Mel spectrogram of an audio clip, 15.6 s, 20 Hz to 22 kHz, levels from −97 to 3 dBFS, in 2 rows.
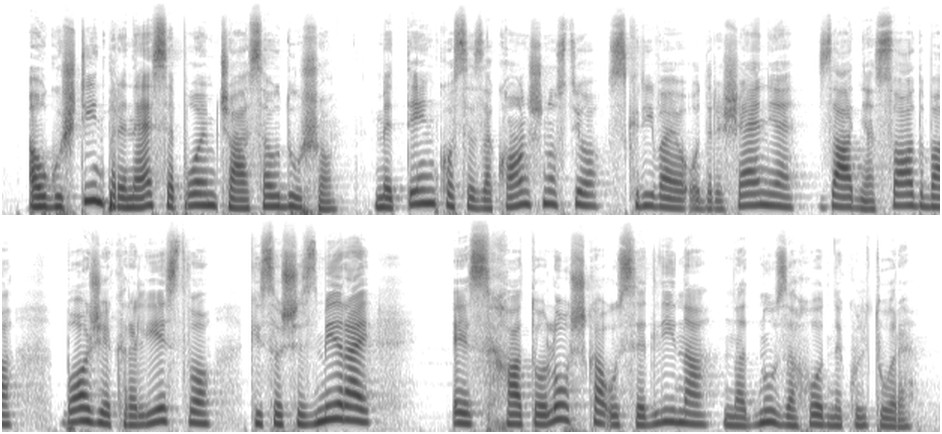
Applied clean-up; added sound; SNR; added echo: none; none; none; none.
